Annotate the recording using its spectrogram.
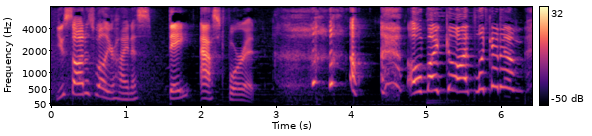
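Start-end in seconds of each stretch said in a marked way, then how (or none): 3.1-4.1 bright, high laugh that falls away; high burst of laughter. Real, not acted. Fan laughing at the comic, high and bright. 4.8-6.4 high, loud gush; excited squeal. Real, not acted. Fan gushing at the comic, high and loud. Fangirling over Windmaster.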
